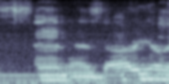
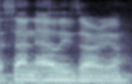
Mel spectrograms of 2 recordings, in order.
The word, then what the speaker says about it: San Elizario: in a way, or the what is it, San Azario? Is that how you say it? Yeah, San Elizario, or you just call it San Eli.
